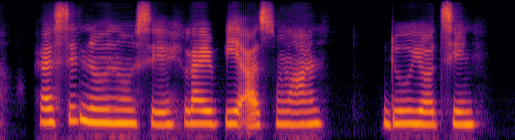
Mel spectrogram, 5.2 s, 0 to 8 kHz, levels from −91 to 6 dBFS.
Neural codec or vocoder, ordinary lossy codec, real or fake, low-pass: codec, 16 kHz, about 1 kbps, DyCAST, with the encoder's durations; none; fake; none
